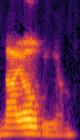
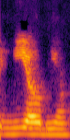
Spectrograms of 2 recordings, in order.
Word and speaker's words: niobium: say it wrong but niobium um i always say neodymium because i think i'm in the matrix or something but uh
